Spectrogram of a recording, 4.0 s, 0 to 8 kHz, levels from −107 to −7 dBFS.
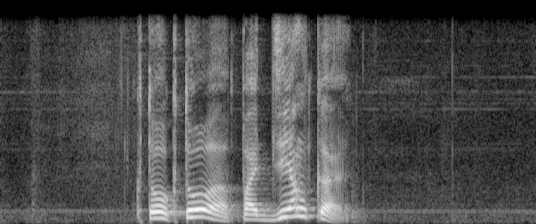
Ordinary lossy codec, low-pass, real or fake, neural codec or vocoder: none; 7.2 kHz; real; none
